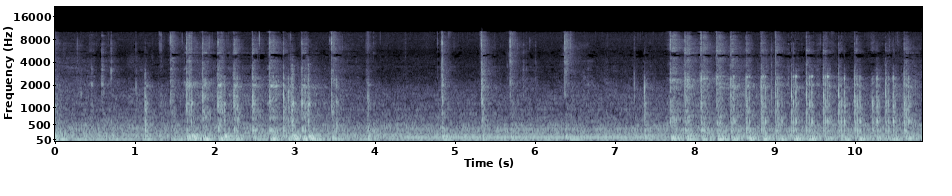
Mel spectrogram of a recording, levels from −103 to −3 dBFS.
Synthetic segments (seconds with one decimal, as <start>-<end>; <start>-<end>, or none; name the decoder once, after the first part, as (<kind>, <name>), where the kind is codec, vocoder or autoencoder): 0.0-4.7 (vocoder, BigVGAN v2); 6.9-10.8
